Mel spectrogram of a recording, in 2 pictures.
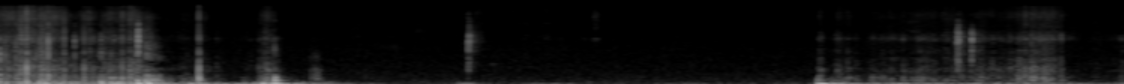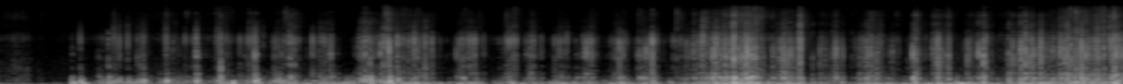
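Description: A metal-spiked derma roller is rolled over the top face of a grey-and-blue abrasive foam sanding sponge held in one hand. It makes dense, scratchy, crunching rasps that come in a burst, drop to near silence for a few seconds, then return steadily for the rest of the clip.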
